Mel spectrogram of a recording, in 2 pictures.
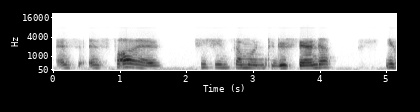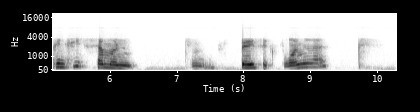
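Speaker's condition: Cerebral palsy; about 63 years old

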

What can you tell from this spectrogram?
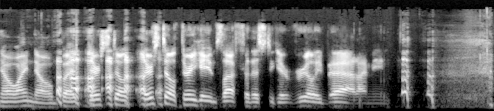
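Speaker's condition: No condition

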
